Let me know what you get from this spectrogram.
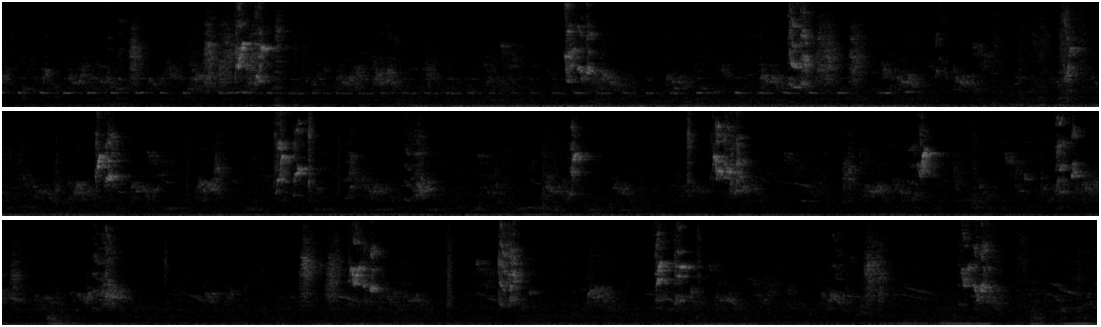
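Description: Small birds chirping in the background, short high chirps coming irregularly, one or two a second. A faint steady high tone stops about six seconds in, over a low hum.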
